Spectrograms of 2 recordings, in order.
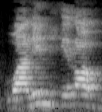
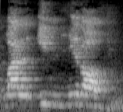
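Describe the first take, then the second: First: The glottal stop is dropped, vowel linked to l. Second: The glottal stop is kept before the vowel. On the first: The speaker calls it right. "Dibaca walin hirof karena kalau nakal" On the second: The speaker calls it wrong.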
